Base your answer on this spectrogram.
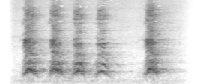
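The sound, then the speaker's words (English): A large dog barks five times with a deep, booming voice: four loud barks in a steady run, a short pause, then one final bark. No one speaks. “The tallest dog in the world is a Great Dane called Gibson.”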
